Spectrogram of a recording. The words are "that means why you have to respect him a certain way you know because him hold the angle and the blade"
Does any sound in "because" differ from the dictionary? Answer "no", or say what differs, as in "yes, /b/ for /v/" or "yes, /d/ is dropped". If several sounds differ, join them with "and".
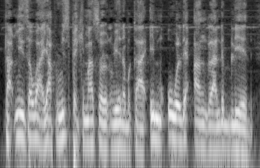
yes, /z/ is dropped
